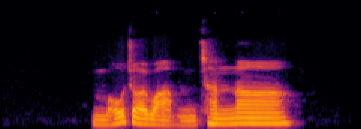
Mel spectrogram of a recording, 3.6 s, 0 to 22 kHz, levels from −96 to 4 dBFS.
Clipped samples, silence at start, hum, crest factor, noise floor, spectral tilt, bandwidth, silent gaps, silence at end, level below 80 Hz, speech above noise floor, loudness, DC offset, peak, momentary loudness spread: under 0.1%; 0.95 s; none; 18 dB; -84 dBFS; -7.5 dB/octave; 7.2 kHz; none; 0.7 s; -64 dBFS; 67 dB; -18 LUFS; under 0.1%; 0 dBFS; 12 LU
